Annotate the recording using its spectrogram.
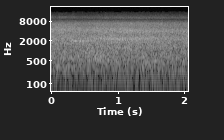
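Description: Steady, even background roar with no distinct events, the ambient noise of a busy airport entrance.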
